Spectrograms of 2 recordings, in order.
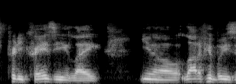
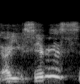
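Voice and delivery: high incredulous question; high-pitched are you serious. Retold or imitated. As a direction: shoot up in disbelief on serious. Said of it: "it's like".

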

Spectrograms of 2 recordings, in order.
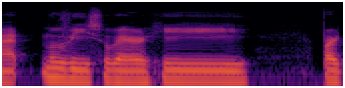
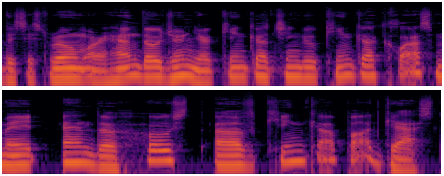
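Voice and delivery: ordinary delivery

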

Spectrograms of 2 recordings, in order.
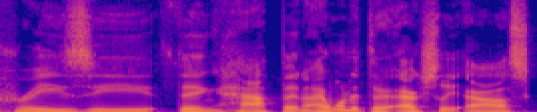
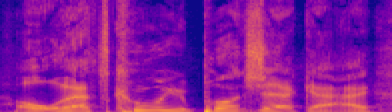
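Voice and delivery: higher-pitched, fake impressed reaction; mock approval; 5 semitones higher, slower than usual. Passenger pretending to admire the driver, mock-impressed. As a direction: imitate gushing approval, drawing out the end. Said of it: "I'm not trying to be like".

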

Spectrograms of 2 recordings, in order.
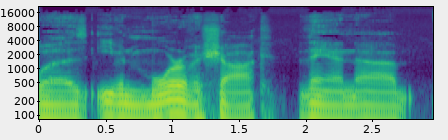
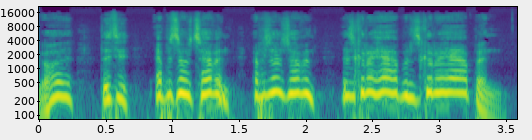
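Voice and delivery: put-on much higher and fast, squealing with boyish glee; squeals of glee; 7 dB louder, faster than usual. Fan running around telling coworkers, high gleeful squeal. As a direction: gush it out like a thrilled kid. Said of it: "boy-like squeals of glee".

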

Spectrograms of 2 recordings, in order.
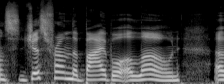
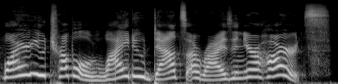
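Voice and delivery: high-pitched, playful chiding; exasperated Jesus; 7 semitones higher than usual. Retold or imitated. Jesus to troubled disciples, lightly exasperated.

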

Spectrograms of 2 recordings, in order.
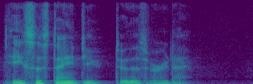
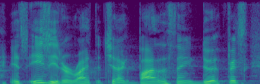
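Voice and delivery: rising emphatic; 8 semitones higher than usual. Real, not acted. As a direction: build it up fast and eager. Preacher building about easy fixes.

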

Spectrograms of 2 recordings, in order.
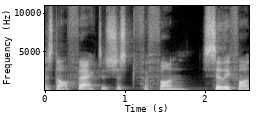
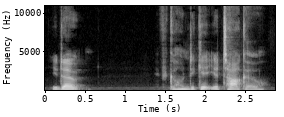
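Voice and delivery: ordinary delivery

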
